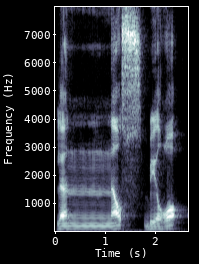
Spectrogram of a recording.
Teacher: لن نصبر، نصب نون کو باریک، صاد کو موٹا، اور یہاں نون ساکنہ کا ادغام ہے، نون ساکن کا ادغام ہے مع الغنہ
